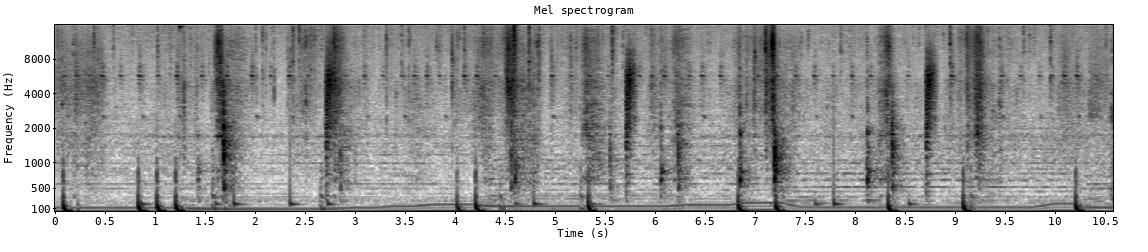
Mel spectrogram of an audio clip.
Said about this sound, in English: before I add in all the lettuce, I'm just going to chop it a little bit finer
